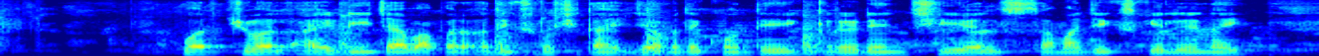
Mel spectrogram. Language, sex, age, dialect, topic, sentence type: Marathi, male, 18-24, Varhadi, banking, statement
